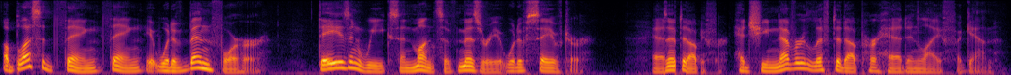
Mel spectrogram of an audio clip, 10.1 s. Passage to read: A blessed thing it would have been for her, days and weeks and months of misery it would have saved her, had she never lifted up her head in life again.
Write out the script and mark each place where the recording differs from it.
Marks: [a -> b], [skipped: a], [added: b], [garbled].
A blessed thing [added: thing] it would have been for her, days and weeks and months of misery it would have saved her, [garbled] had she never lifted up her head in life again.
